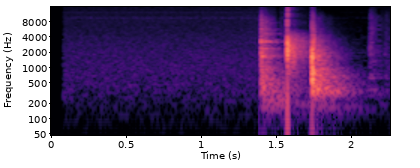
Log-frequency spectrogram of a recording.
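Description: Three sharp clicks in quick succession near the end, from a snooker cue striking the cue ball and the balls knocking together.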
